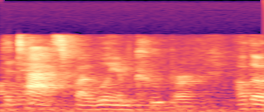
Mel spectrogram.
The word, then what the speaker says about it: Cowper: So he stole this from a poem called The Task by William Cowper, although it's spelled Cowper, 18th century poet.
